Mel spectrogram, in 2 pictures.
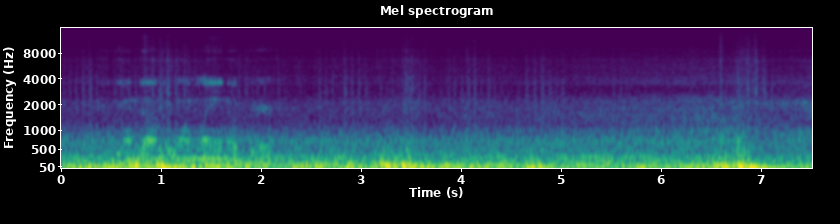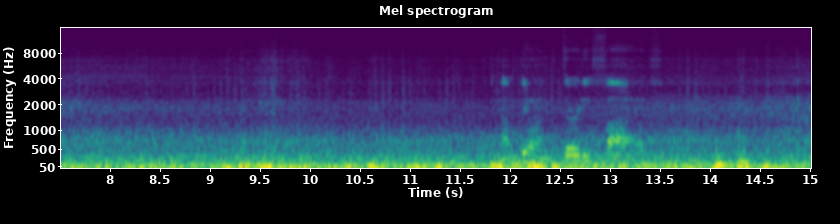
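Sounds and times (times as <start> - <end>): road and engine noise in vehicle: 0.0 - 15.0.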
